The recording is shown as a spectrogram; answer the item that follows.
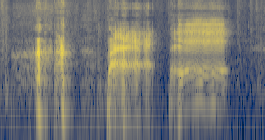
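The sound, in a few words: person imitating a sheep bleating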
